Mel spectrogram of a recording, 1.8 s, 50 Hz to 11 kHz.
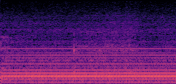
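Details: Pratt and Whitney lathe on first start-up after restoration, Lima 4-speed electric motor drive, with a steady low electrical hum from the phase converter just beyond the wall; even buzzing tone, no surging or rattles, converter running normally.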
